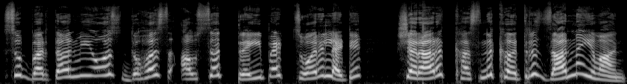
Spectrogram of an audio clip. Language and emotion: Kashmiri, angry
